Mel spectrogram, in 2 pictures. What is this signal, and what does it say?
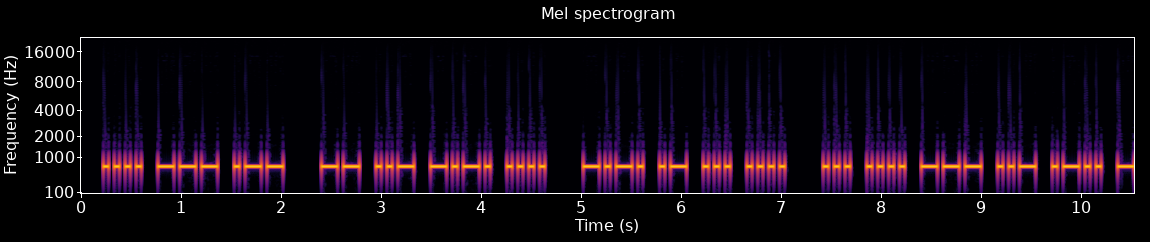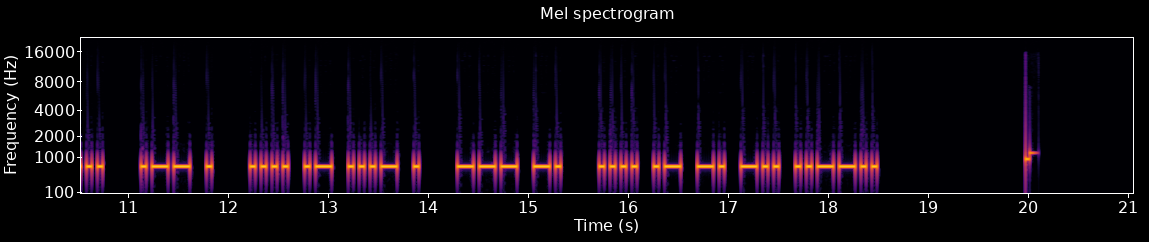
Morse code, heard as a keyed tone, about 22 wpm, 700 Hz. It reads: HOW MUCH CASH SHOULD WE HAVE ON HAND?
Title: Sentences from Top 1000 Words - Review Part 5 - 22wpm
